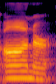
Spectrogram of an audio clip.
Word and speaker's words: honor: What about honor? I'm not hearing that H sound. So, it's almost like we do not even have a beginning consonant while we're going right to the vowel sound.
